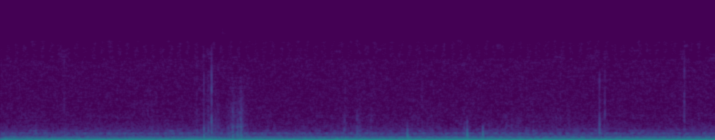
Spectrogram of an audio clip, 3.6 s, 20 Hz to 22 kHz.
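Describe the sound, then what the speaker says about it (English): A 2015 Porsche Macan's engine rumbles low and steady from inside the cabin with off-road mode engaged, a constant deep drone with a few faint clicks over it. "I heard something start to rumble more"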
